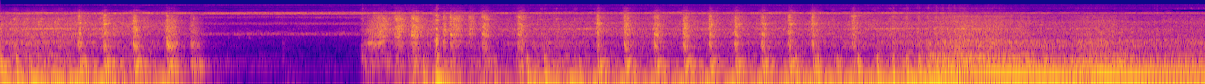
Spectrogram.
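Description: Motorcycle engine running, then going quiet for under a second and picking up again about two seconds in. It settles into an idle and is revved up and down near the end. The engine has been cutting out and restarting since the bike fell, and the rider suspects it may have flooded.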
